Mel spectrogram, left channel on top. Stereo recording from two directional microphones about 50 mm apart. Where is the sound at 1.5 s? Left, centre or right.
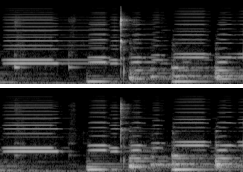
Right.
